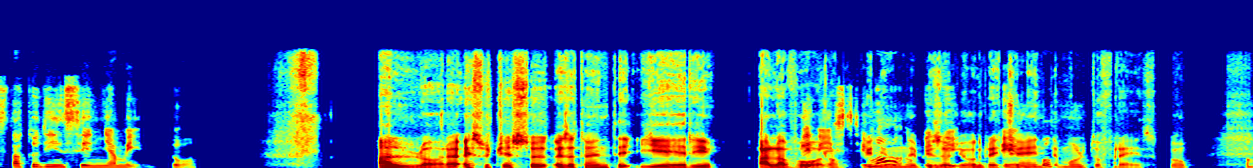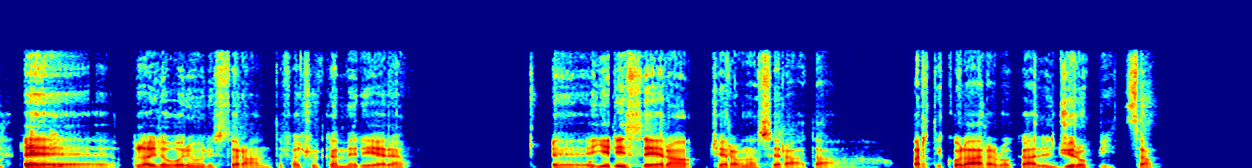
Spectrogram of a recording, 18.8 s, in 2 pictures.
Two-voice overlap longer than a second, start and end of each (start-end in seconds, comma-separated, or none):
6.0-7.9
